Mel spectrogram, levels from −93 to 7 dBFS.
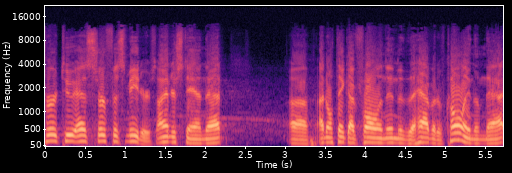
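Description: Nothing here catches the ear as a technical fault; the audio just runs along without any glitch worth pointing out.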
